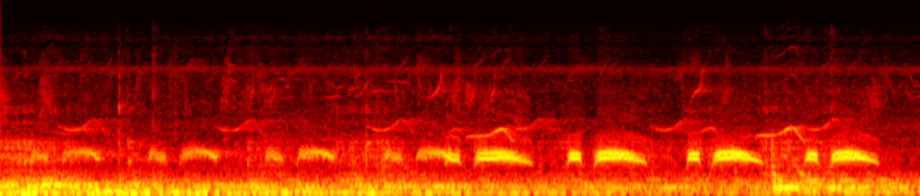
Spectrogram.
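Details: Spotted dove kept as a decoy for luring wild birds, its voice described as small and ringing with good coo phrasing; repeated short and longer coos about once a second, with a deep rumble and faint bird whistles.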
